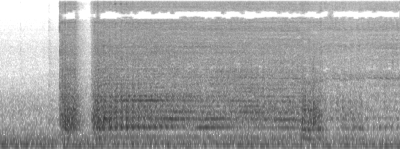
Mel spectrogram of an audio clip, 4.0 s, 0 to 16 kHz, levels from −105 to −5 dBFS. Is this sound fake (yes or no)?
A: yes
